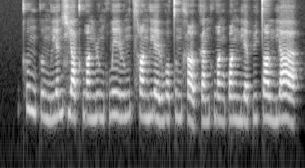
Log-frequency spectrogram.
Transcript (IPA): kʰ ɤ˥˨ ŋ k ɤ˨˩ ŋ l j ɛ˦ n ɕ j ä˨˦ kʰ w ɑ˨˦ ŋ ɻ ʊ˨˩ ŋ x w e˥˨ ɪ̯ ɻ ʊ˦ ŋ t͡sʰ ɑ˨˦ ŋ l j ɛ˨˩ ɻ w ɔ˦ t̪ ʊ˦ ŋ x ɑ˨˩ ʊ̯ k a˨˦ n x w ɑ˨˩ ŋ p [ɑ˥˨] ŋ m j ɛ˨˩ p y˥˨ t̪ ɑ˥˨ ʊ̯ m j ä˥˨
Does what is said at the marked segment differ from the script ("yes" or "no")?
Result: no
